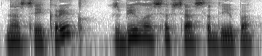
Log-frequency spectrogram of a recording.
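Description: Expressive woman reading an audiobook. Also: moderate pace. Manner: lively, rising high when quoting excited speech. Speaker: audiobook narrator.

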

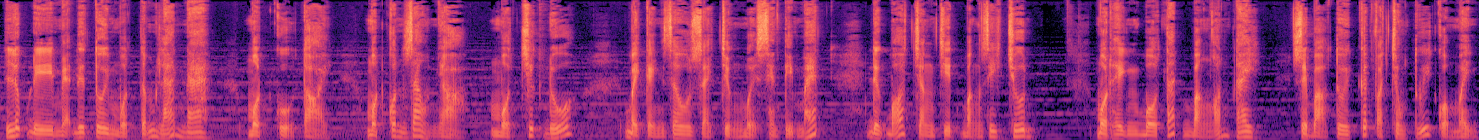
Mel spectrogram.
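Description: A man narrating a first-person ghost story as an audiobook reader, in an expressive, dramatic way. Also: fairly low pitch, normal speed, breathy edge, faint music behind.

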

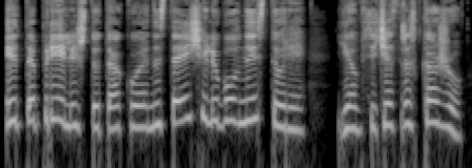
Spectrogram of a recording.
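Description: A woman voicing an excitable, chatty young girl in an audiobook reading, talking in a breathless rush. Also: high-pitched, fast talker, no echo, studio quality, pitched above the performer's own voice, close to an everyday voice. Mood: excited.

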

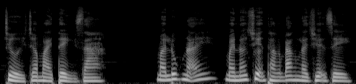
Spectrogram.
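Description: A woman reading the lines of a sharp-tongued older mother who scolds her daughter bluntly, in an audio story. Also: on the low side, brisk, no echo, clean studio sound, soft background music, lightly acted. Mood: scolding.

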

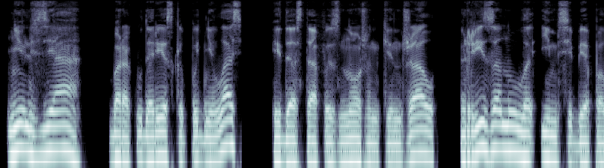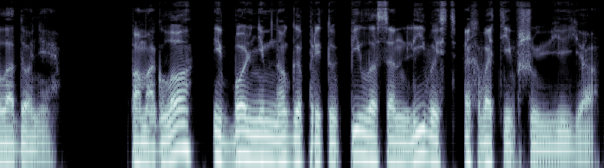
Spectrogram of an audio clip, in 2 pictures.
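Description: A man narrating a fantasy audiobook in an expressive storytelling manner, in both third and first person. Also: deep voice, dry recording, clean studio sound.

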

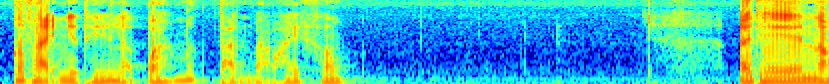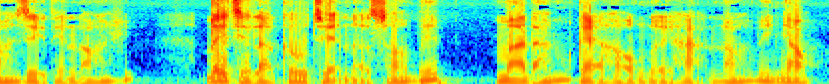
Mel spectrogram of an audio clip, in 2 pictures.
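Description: A man's voice: deep voice, big pitch swings, moderate pace, pauses often, mellow. A man narrating a horror tale in a dramatic storytelling manner.

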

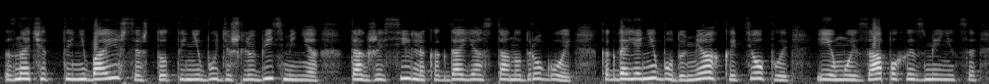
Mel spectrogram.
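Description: A woman reading an audiobook voices an anxious young woman in love, a little higher and more urgent. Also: fairly even intonation, normal speed, few pauses, darkish tone, highs cut off, lightly acted.

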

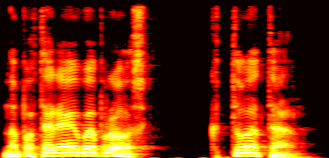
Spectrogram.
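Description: A guarded inquisitor, read by a male narrator, questioning through a door with calm command. Steady and measured. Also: mid-range voice. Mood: firm. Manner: cautious, firm interrogation.

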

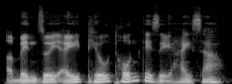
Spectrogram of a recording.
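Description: Steady low-voiced exorcist guy done by a man, calm, asks questions slow and sure, dry sound. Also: dry recording, close to an everyday voice. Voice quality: calm and measured, with small hesitations. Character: calm, authoritative middle-aged male exorcist master.

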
